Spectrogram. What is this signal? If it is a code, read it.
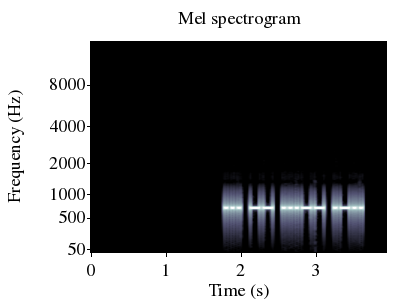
Morse code, heard as a keyed tone, about 27 wpm, 700 Hz. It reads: SM3L
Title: DXCC-100 Call Signs - 4 Characters - 28wpm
